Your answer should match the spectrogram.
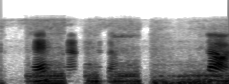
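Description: A man speaking Vietnamese over a video call: a short word, then a drawn-out, low voiced hesitation sound.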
